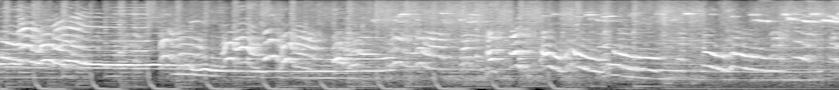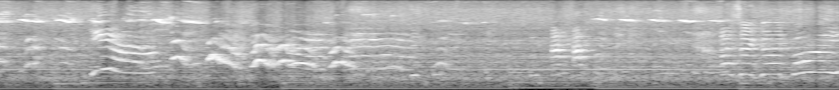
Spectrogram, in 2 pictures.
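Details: Gray wolf puppies howl together in overlapping, wavering tones, joined by a chimpanzee, over background music.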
